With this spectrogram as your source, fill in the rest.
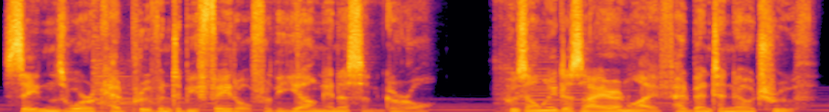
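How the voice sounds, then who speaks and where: A man's voice: lowish voice, normal speed, darkish tone, soft background music. A man narrating a dramatic story from a script.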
